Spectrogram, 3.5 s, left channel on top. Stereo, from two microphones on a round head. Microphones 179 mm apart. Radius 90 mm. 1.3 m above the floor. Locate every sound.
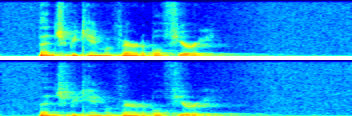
0.4 s a man speaking: 70° left (ahead or behind), 0.6 m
